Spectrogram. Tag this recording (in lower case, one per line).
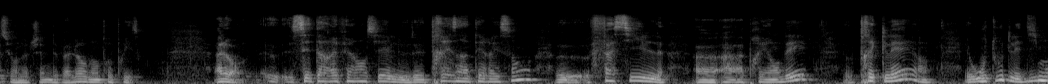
speech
